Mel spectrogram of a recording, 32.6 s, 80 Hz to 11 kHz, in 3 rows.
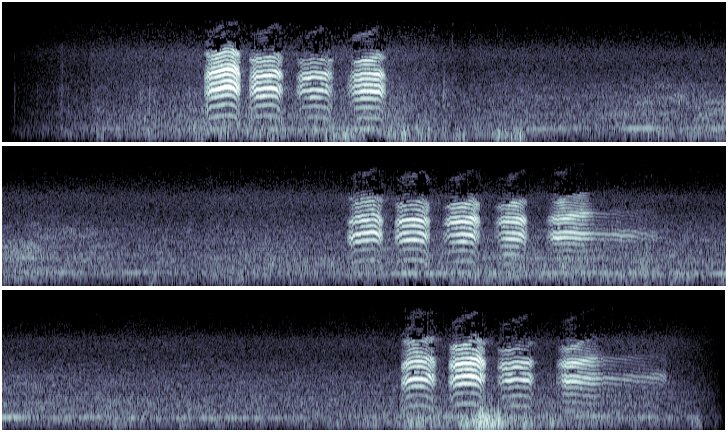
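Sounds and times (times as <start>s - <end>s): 
little raven dying: 3.0s - 5.8s, 16.0s - 20.7s, 27.7s - 31.8s.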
